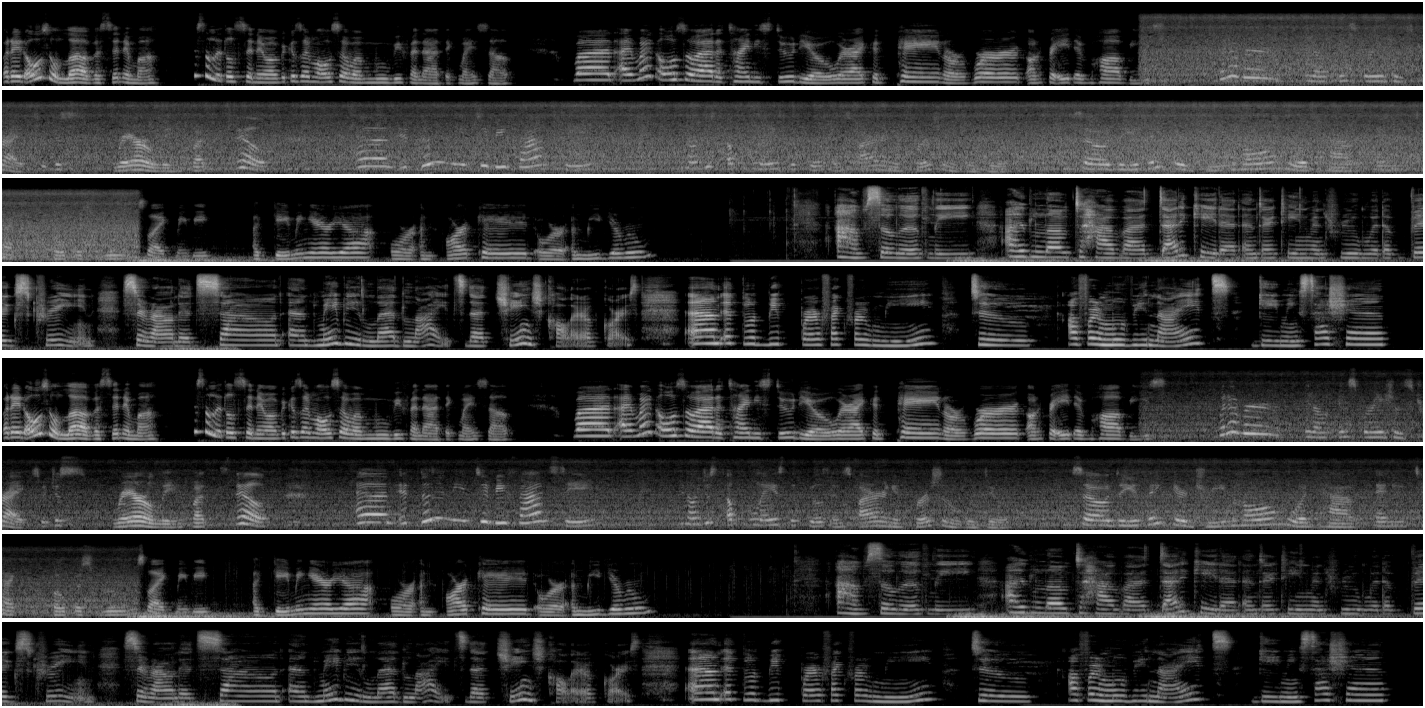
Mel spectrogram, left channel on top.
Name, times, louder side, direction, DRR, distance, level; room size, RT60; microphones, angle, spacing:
voice 1, 0.0-1.6 1.9-5.1 5.7-11.6 12.2-15.0 15.3-16.3 16.5-17.3 17.7-20.2 21.0-24.3 24.9-28.6 28.9-30.5 30.9-34.9, right 2 dB, 15° right, 0.5 m, -28 dB
sound 1, 11.4-29.8, left 7 dB, 35° left, 0.3 m, -34 dB
sound 2, 27.4-27.5 28.2-28.3 28.9-29.0 29.7-34.8 35.7-35.8 37.6-45.0, right 3 dB, 75° right, 0.6 m, -39 dB
voice 2, 36.3-56.4, left 7 dB, 85° left, 1.1 m, -27 dB
4.1 x 3.5 x 3.6 m
head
